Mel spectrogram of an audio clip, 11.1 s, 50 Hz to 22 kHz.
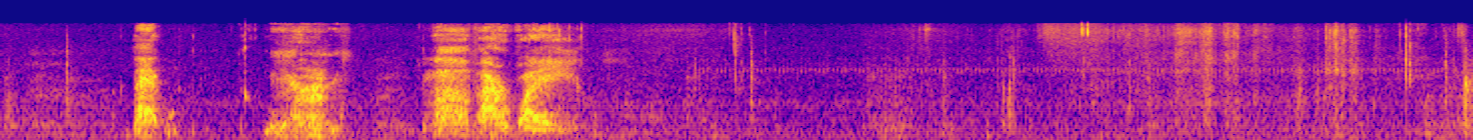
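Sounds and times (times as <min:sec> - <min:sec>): man whispering: 0:01.0 - 0:01.4, 0:02.0 - 0:04.4.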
